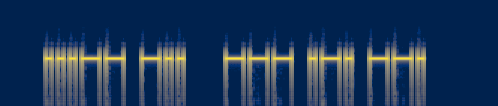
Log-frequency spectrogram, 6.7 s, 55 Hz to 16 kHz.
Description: Morse code, heard as a keyed tone, about 15 wpm, 700 Hz. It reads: 3D ORG
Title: Field Day Exchanges Encore - 15wpm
